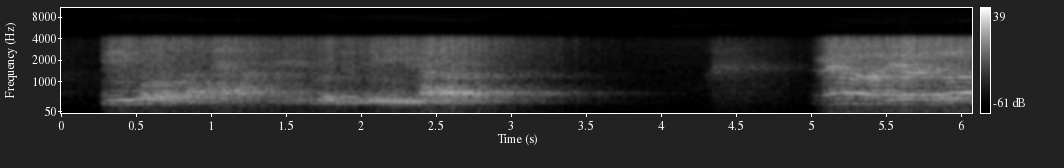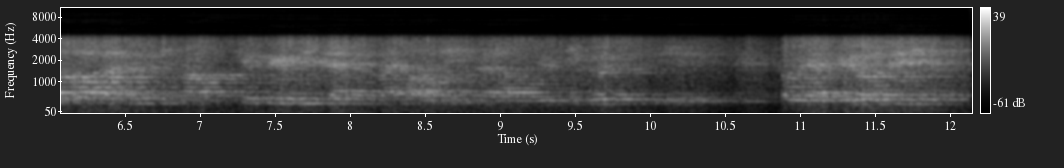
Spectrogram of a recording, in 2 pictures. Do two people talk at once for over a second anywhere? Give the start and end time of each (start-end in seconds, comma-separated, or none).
none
